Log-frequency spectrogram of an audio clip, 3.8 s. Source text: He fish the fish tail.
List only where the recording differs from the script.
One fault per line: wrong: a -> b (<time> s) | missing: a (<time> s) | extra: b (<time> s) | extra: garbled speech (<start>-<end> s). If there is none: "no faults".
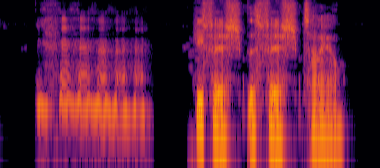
no faults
